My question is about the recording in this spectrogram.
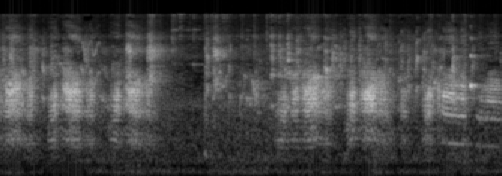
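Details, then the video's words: Hungry baby birds in a nest, trying to climb out: harsh, wheezy begging cries repeated about twice a second, with a brief lull midway before the chorus resumes. "Bird babies are hungry and trying to came out of nest"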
